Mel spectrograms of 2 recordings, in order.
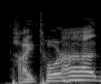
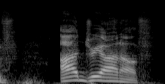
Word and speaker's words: Pyotr Andrianov: See if you can pronounce that name for me. Give it a shot. Pytor? This is Pyotr Andrianov. It's got to be Russian. Ukrainian. Pyotr Andrianov.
